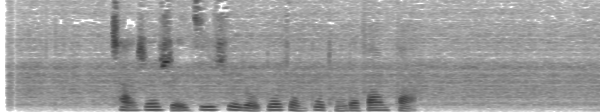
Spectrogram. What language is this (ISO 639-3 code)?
zho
